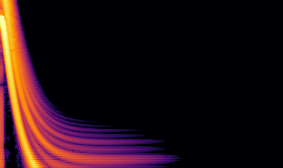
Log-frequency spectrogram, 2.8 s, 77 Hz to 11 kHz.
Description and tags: EH CRASH DRUM58
electro harmonix crash drum
crash, drum, electro, harmonix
